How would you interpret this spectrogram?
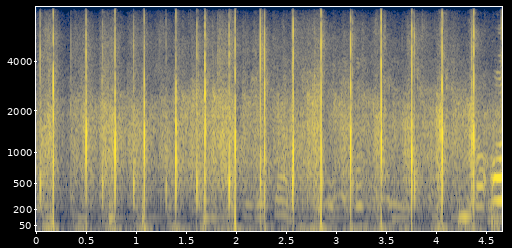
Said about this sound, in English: I think we need to have a very, very good applause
